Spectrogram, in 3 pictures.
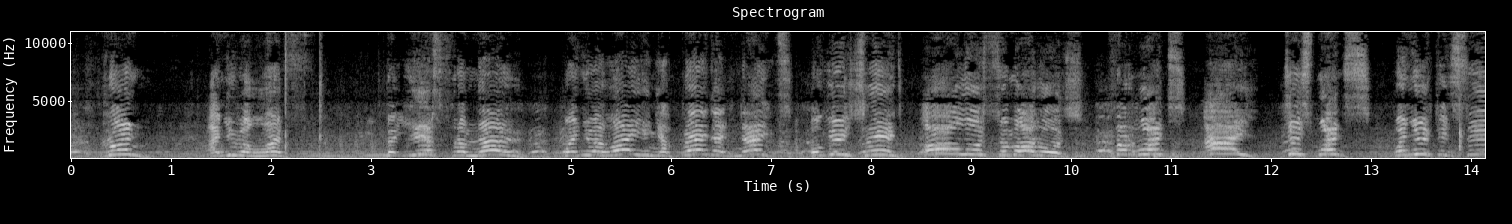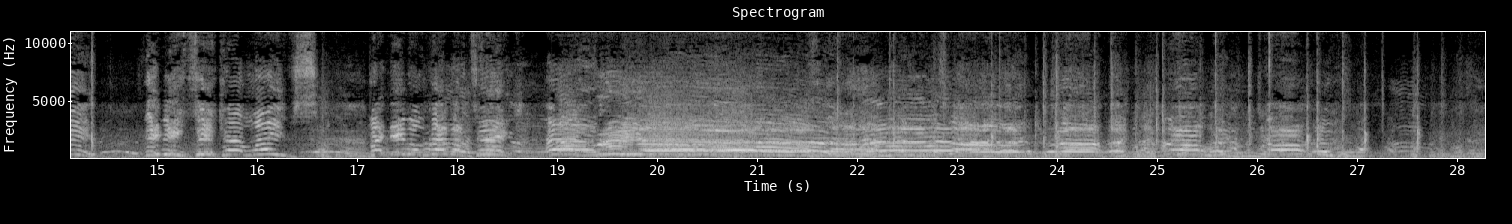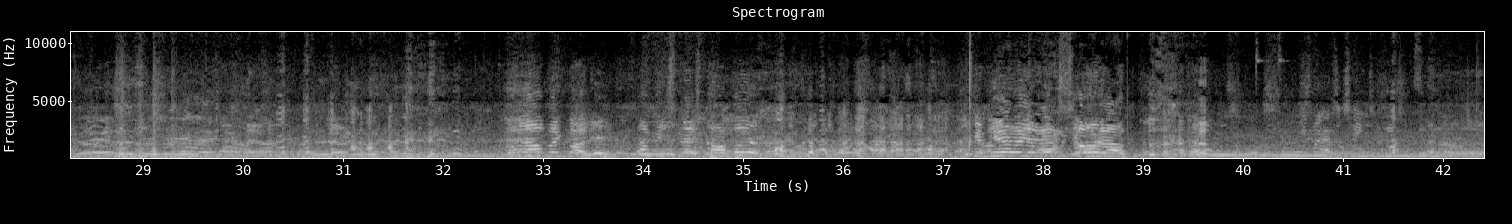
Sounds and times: Male speech, man speaking: 0.0s - 0.8s, 1.4s - 2.4s, 3.0s - 19.0s, 25.0s - 27.5s, 28.3s - 31.4s, 32.6s - 35.4s, 37.2s - 39.2s, 40.6s - 42.4s.

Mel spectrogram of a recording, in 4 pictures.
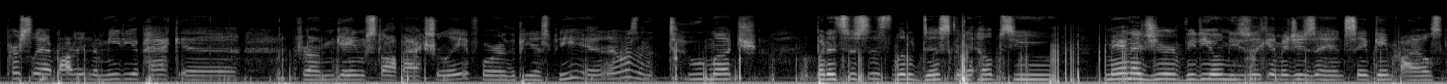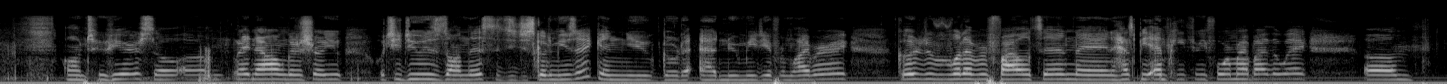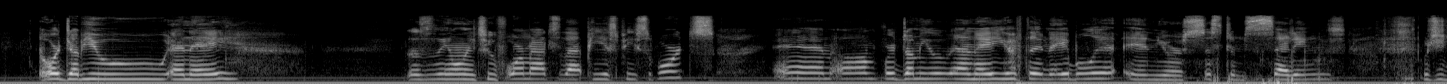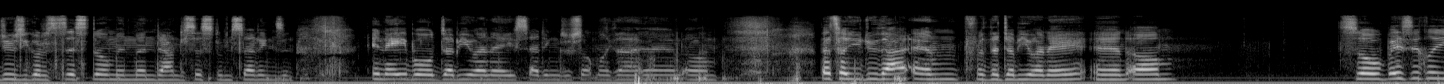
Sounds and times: Speech: 0.0s - 7.6s, 8.2s - 28.7s, 29.3s - 31.4s, 33.0s - 42.4s, 43.0s - 50.6s, 51.6s - 55.2s, 56.8s - 57.8s.

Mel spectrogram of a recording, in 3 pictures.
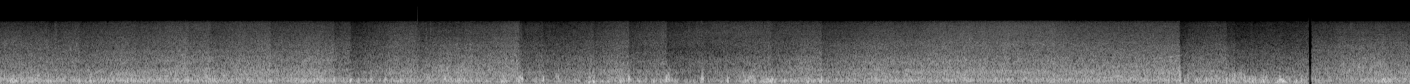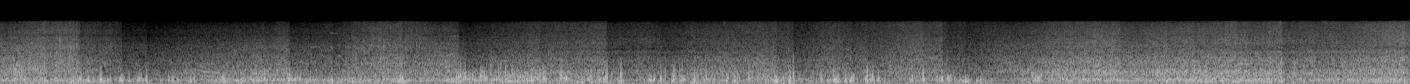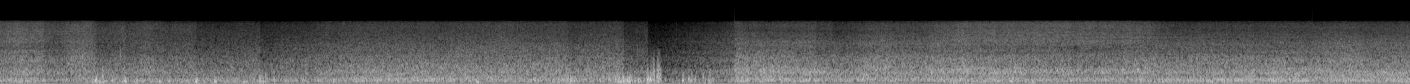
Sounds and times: Outside, rural or natural: 0.0s - 42.3s.

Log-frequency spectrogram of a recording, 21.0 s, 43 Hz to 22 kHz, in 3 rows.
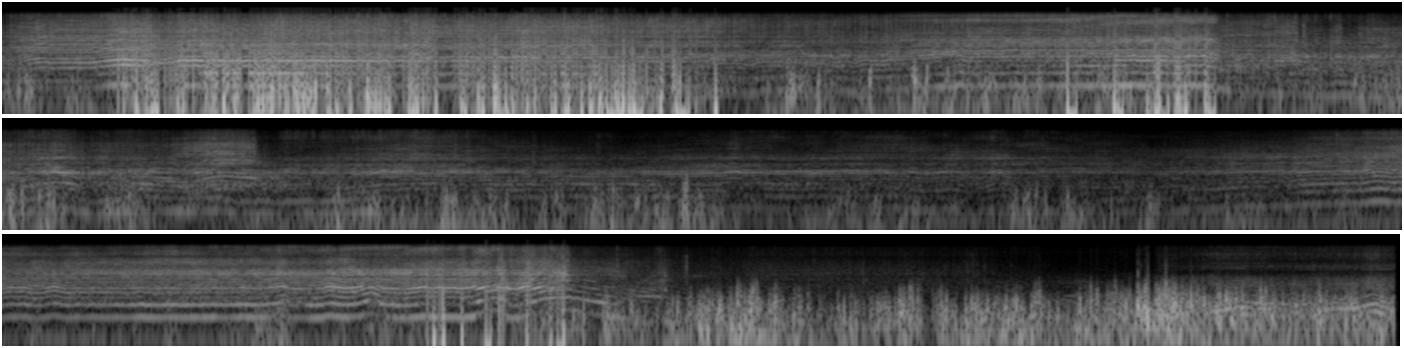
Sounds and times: Motorboat, speedboat: 0.0s - 20.9s.

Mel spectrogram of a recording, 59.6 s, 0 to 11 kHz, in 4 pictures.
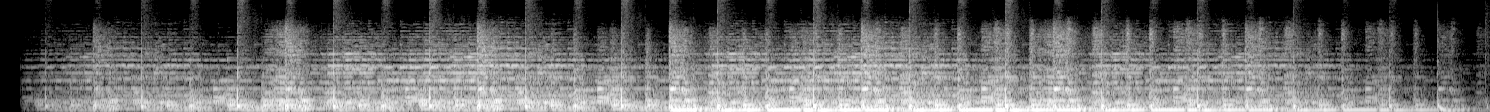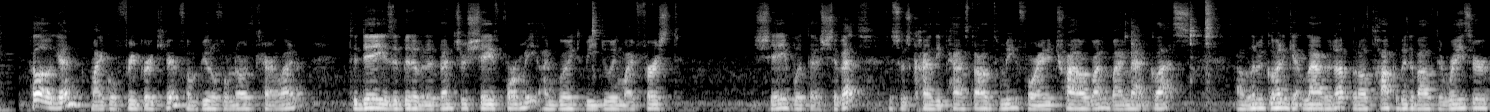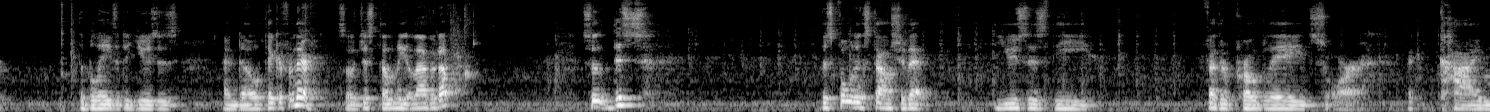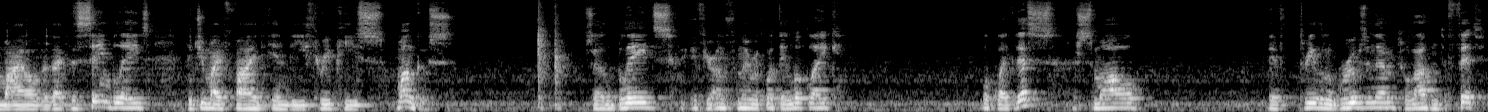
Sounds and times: Music: 0.2s - 15.1s.

